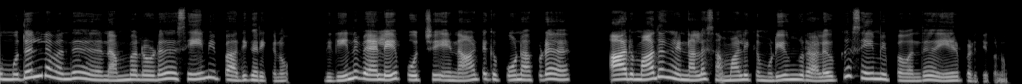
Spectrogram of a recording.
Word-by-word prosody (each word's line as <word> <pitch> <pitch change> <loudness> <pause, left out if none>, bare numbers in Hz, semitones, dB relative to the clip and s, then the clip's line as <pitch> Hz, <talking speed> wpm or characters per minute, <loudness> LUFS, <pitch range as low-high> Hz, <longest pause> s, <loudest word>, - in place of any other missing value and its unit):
முதல்ல 325 - +1
வந்து 260 +3 +1 0.3
நம்மளோட 210 +2 0 0.3
சேமிப்ப 255 +1 -1
அதிகரிக்கணும். 185 -4 -5 0.3
திடீர்னு 190 - +1
வேலையே 220 +1 +5
போச்சு! 210 +1 -2
என் 185 -2 -2
நாட்டுக்கு 230 +4 -2
போனாக்கூட, 210 +1 -1 0.7
6 240 +1 +6
மாதங்கள் 275 +1 +3
என்னால 210 +2 +1
சமாளிக்க 200 +2 -1
முடியுங்குற 215 +3 0
அளவுக்கு 190 - -2
சேமிப்ப 255 -5 0 0.2
வந்து 175 +5 -3 0.2
ஏற்படுத்திக்கணும். 180 -5 -8
215 Hz, 115 wpm, -23 LUFS, 195-245 Hz, 0.7 s, 6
